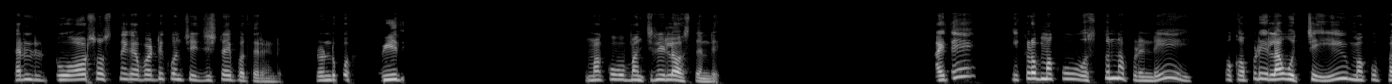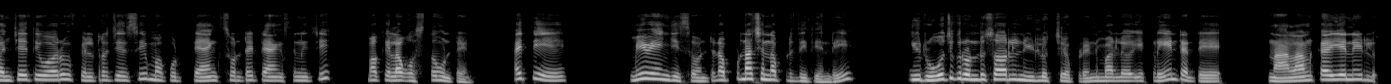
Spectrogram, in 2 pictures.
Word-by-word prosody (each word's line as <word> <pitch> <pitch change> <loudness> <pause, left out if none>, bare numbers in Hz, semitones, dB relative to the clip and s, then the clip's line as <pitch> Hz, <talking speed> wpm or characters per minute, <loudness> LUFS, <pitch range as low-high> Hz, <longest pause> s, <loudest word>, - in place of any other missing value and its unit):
కానీ 220 +2 0 0.3
2 215 - 0
అవర్స్ 240 +3 +1
వస్తున్నాయి 245 +2 -6
కాబట్టి, 225 +2 -2
కొంచెం 225 -2 -3
అడ్జస్ట్ 190 +4 -5
అయిపోతారండి. 150 -9 -6 0.4
2 200 +2 +1
కొ - - 0 0.4
వీధి 225 +1 +5 1.9
మాకు 210 +3 -2 0.2
మంచి 205 -2 0
నీళ్ళే 220 -2 +4
వస్తాయండి. 145 -5 -5 2.2
అయితే 215 +11 +2 0.6
ఇక్కడ 275 +6 +2
మాకు 255 +1 +1 0.2
వస్తున్నప్పుడండి 215 -5 0 0.7
ఒకప్పుడిలా 235 +4 +3
వచ్చేయీ. 205 -1 -2 0.2
మాకు 210 +2 -3 0.2
పంచాయతీ 220 +3 +1
వారు 210 +3 +3
ఫిల్టర్ 190 +1 -4
చేసి 195 +5 -3
మాకు 185 -2 -4 0.2
ట్యాంక్స్ 175 +1 0
ఉంటాయి, 200 +2 -4
ట్యాంక్స్ 175 -1 0
నుంచి 175 +10 -4 0.4
మాకిలాగొస్తూ 190 -2 0
ఉంటాయండి. 125 -8 -6 0.4
అయితే 260 -1 +1 1.0
మేమెం 250 -1 +6
జేసామంటే 160 -2 -3
అండి. 205 - +3
అప్పుడు 240 +6 -5
నా - - +9
చిన్నప్పుడుదిదండి, 155 - -1 0.7
ఈ - - +6
రోజుకి 235 +8 +4
2 225 +1 +4
సార్లు 230 -1 +6
నీళ్ళొచ్చేప్పుడండి. 165 -4 -1
మళ్ళీ 165 0 0 0.2
ఇక్కడేంటంటే 170 -3 -1 0.6
స్నానానికి 170 +6 +3
అయ్యే 225 +1 +6
నీళ్ళు, 215 -4 -1
200 Hz, 110 wpm, -24 LUFS, 170-230 Hz, 2.2 s, నా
